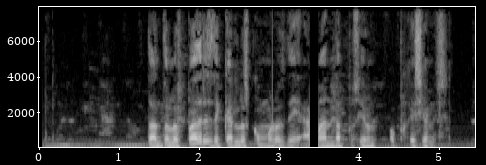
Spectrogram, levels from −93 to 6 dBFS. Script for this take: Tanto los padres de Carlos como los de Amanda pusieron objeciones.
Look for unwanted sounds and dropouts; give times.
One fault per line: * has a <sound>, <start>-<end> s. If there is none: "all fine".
* has a dropout, 3.4-3.5 s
